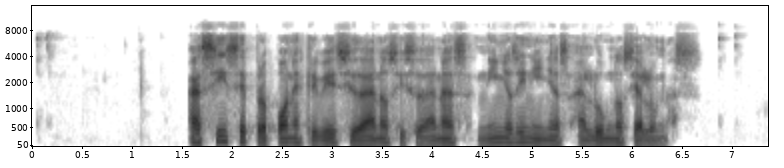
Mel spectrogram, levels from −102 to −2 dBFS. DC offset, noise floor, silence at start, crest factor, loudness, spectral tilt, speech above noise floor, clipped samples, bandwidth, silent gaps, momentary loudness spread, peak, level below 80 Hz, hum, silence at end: under 0.1%; -81 dBFS; 1.55 s; 22 dB; -26 LUFS; -3.5 dB/octave; 55 dB; under 0.1%; 10.5 kHz; none; 11 LU; -6 dBFS; -56 dBFS; none; 0.7 s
